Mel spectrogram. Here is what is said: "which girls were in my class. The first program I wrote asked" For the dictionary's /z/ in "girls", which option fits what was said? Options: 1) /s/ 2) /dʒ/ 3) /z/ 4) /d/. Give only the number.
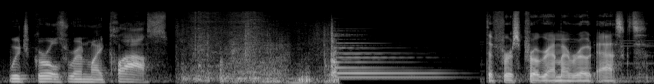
3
